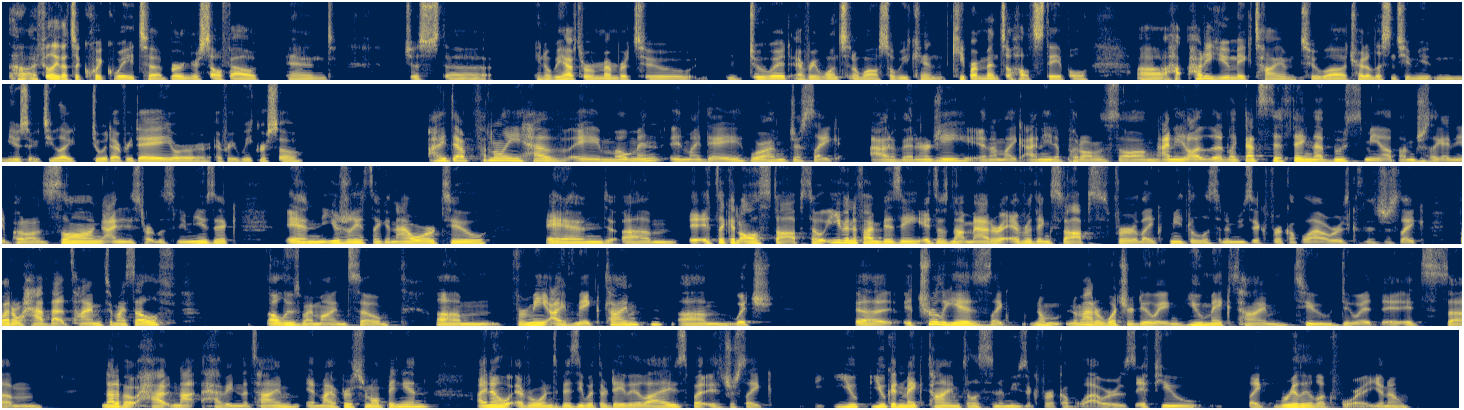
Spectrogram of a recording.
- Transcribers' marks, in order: other background noise
- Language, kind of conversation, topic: English, unstructured, How do hobbies help you relax after a busy day?
- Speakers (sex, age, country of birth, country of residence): male, 25-29, United States, United States; male, 30-34, United States, United States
